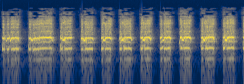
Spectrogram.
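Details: Red junglefowl calling, used as a lure to trap male birds: loud, harsh clucking notes repeated about four times a second in an even, rapid series, with strong tonal bands and nothing else audible.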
